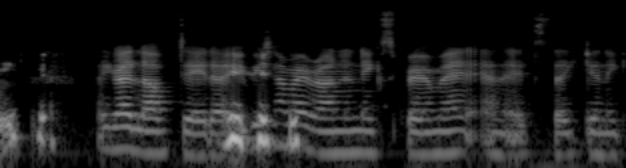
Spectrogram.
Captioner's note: laughs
